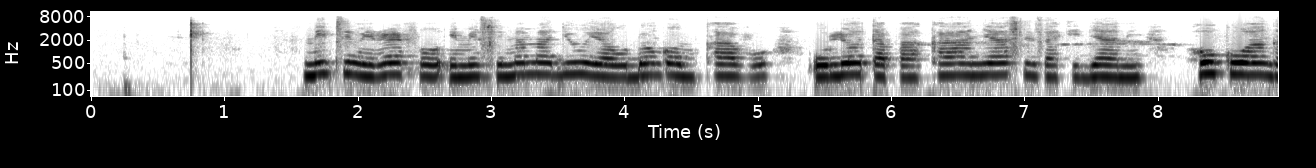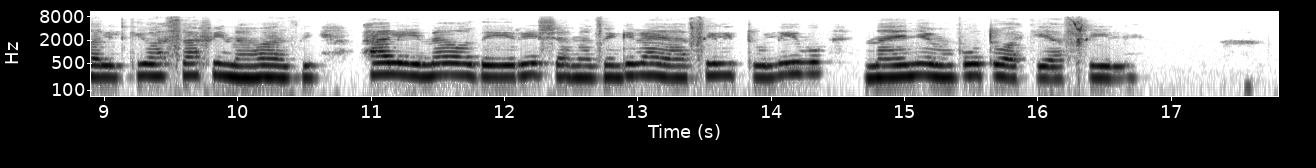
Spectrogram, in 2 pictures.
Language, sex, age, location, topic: Swahili, female, 18-24, Dar es Salaam, agriculture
